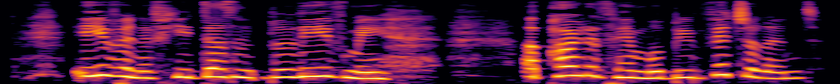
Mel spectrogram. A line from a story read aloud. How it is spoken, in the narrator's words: I panted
